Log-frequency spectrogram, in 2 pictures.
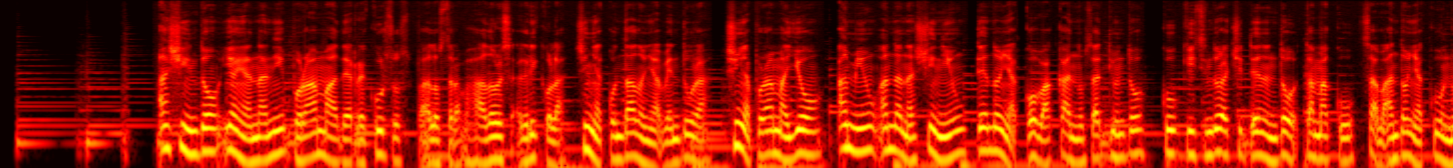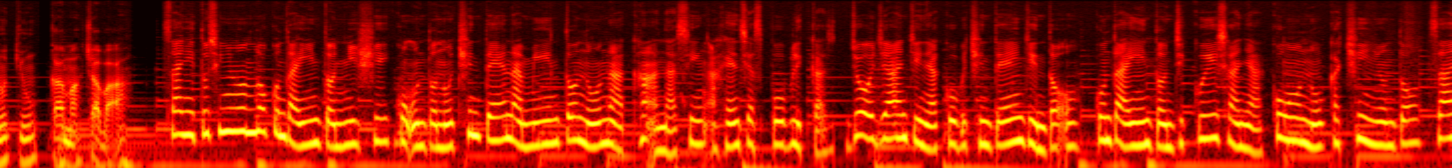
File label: Mixteco; FRP; MICOP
